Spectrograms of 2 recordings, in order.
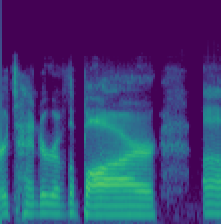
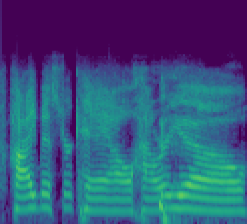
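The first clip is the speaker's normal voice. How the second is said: put-on higher, singsong child voice; little kids; 5 semitones higher than usual. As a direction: greet him like little kids. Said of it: "these little kids".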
